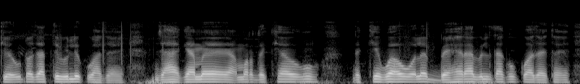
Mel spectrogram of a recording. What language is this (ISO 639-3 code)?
ori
